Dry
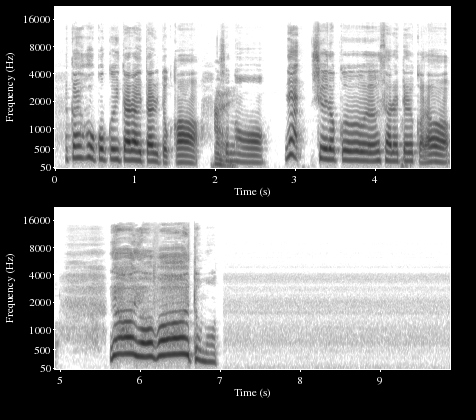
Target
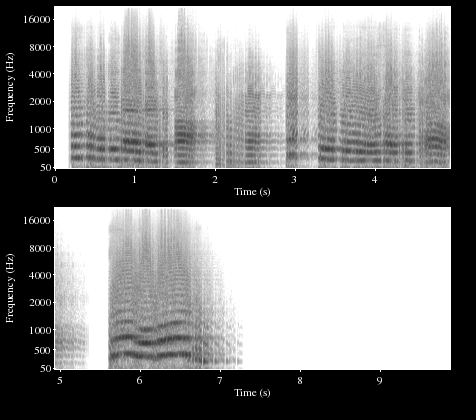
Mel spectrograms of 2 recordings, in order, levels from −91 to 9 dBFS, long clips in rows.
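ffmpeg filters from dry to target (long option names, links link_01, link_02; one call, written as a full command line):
ffmpeg -i in.wav -filter_complex "[0:a]afftfilt=real='re':imag='-im':win_size=4096:overlap=0.75,acrossover=split=170|2900[link_01][link_02][link_03];[link_03]acompressor=threshold=-52dB:ratio=6[link_04];[link_01][link_02][link_04]amix=inputs=3:normalize=0,acrusher=bits=3:mix=0:aa=0.5,aecho=1:1:141|282|423:0.168|0.0571|0.0194,volume=-1dB" out.wav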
